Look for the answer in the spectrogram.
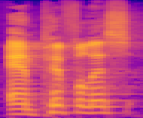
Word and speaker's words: Amphipolis: Starting at the first verse, Paul and Silas then traveled through the towns of Amphipolis, yes, that's how it's pronounced, and Apollonia, and came to Thessalonica, where there was a Jewish synagogue.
